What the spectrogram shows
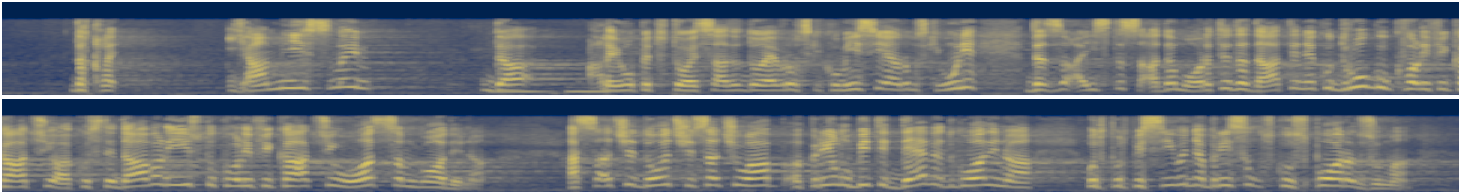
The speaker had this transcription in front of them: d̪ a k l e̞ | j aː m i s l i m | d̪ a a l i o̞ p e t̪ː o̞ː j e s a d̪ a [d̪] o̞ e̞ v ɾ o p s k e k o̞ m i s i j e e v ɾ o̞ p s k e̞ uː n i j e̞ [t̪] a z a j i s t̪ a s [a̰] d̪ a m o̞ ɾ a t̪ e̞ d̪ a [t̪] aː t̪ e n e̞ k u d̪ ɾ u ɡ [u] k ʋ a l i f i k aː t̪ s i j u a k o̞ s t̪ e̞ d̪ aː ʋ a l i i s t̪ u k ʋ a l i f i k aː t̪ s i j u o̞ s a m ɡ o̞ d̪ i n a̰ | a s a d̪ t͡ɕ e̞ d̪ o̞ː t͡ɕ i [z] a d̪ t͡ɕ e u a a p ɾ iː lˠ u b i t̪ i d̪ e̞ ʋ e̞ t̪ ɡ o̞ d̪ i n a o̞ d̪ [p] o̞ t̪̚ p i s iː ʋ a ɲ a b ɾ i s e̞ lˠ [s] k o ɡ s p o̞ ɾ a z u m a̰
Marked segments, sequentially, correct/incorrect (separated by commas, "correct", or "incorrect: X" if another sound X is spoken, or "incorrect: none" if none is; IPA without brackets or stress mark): correct, incorrect: d̪, correct, incorrect: d̪, correct, incorrect: s, correct, correct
